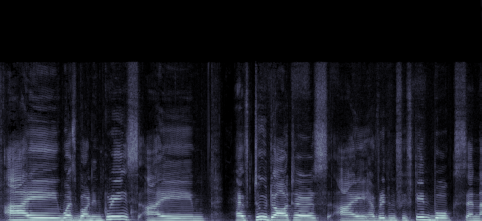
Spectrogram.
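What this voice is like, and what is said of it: Non-native English accent. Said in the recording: “As you can hear from my accent, I was not born in this country”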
